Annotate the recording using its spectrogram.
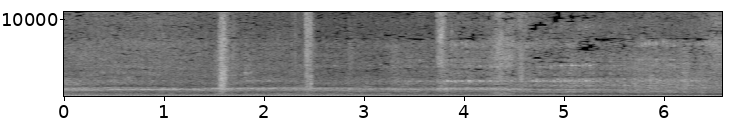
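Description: Kubota B2441 compact tractor's three-cylinder diesel engine running steadily under load as it pulls a tined implement and a dragged plank across a field, with a few short clicks.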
